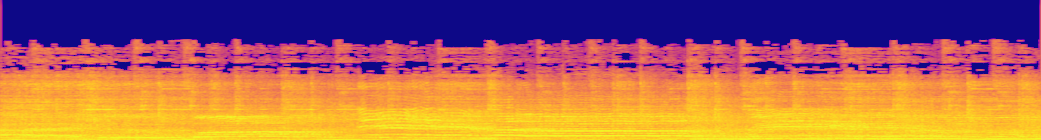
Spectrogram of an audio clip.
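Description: Female voices singing a song into handheld microphones, amplified over an instrumental backing with a steady bass line. The sung notes glide and are held, with a long high phrase near the middle.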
